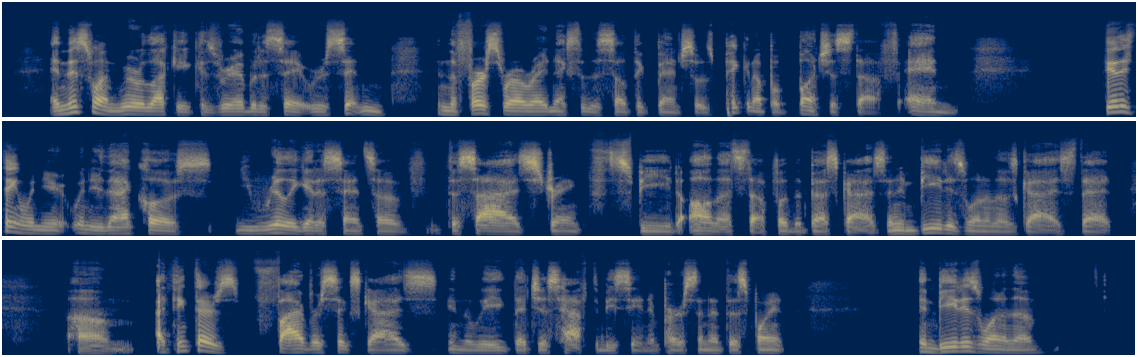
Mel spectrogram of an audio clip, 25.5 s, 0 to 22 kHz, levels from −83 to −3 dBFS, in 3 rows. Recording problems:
thin; very; fading below 650 Hz

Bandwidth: 15 kHz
